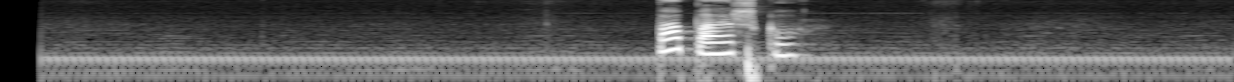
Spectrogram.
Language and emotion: Russian, positive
